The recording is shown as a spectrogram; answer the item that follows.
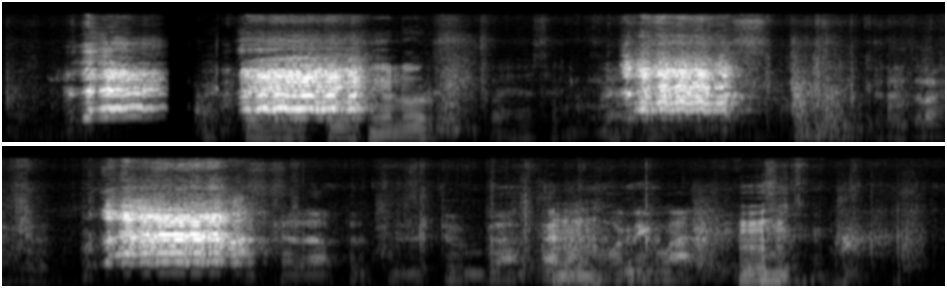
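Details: Boer goat on a village farm during crossbreeding with a young goat: three loud, quavering, harmonic-rich bleats about two seconds apart, each roughly a second long, followed by softer murmuring voices of people nearby.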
